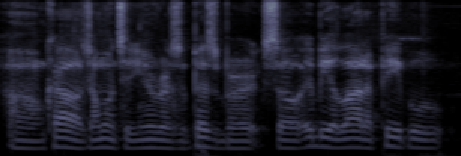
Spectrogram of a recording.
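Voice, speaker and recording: A young man with a deep bass voice, a podcast guest chatting in a laid-back, dryly funny way. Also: flat delivery, rapid-fire, slight background noise. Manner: laid-back, dry humor. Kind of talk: casual podcast chat.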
